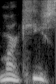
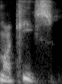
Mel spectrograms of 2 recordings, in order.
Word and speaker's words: Marquise: Like, I thought his name was Marquis for a while, but he corrected everyone. He goes, no, because it was spelled like Marquis, but he's like, no, it's Marquise.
